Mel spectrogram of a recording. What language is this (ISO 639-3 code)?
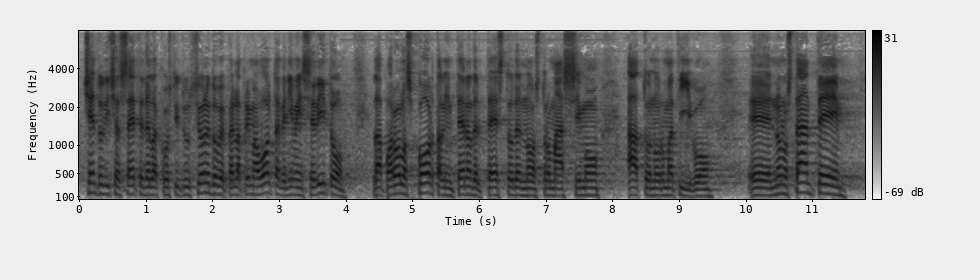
ita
